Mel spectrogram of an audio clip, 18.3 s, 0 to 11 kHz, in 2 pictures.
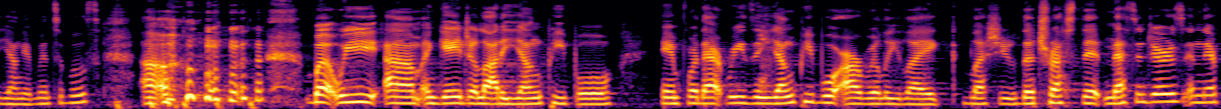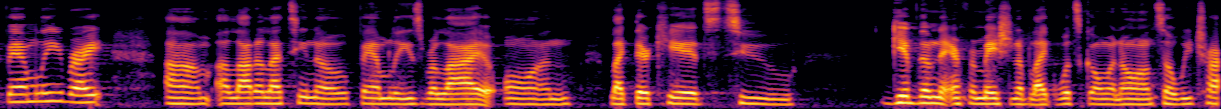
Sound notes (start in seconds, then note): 1.3 laughs; 5.6 coughs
